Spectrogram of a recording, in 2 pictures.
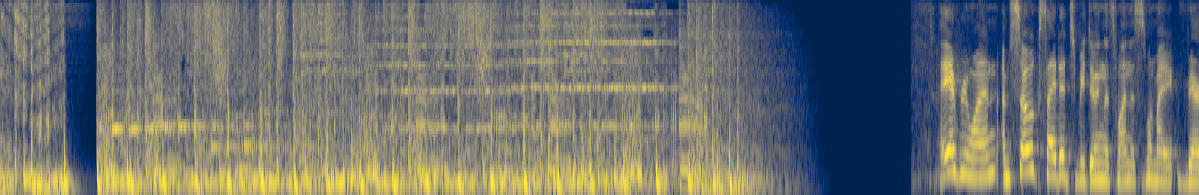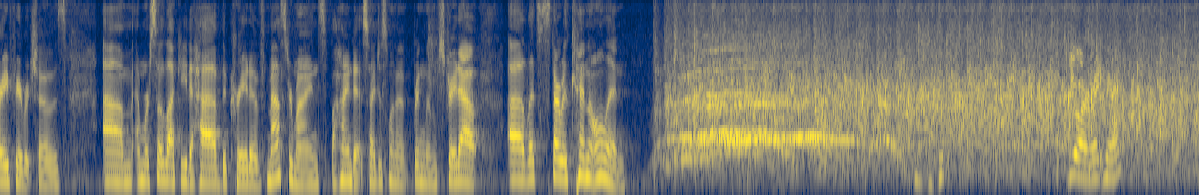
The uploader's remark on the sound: Recorded at ATX Television Festival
